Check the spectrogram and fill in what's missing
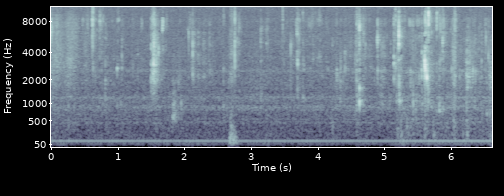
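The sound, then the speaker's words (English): Loud crunching and chewing of crisp chips in irregular bursts, with a thick gulp partway through, recorded on an iPhone microphone, over a steady low electrical hum and no talking. “Chips are good. The gulp is crazy.”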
